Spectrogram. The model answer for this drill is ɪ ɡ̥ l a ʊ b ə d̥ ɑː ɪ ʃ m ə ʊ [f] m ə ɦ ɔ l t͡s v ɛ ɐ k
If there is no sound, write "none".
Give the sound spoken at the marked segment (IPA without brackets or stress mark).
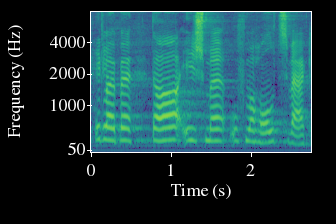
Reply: f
